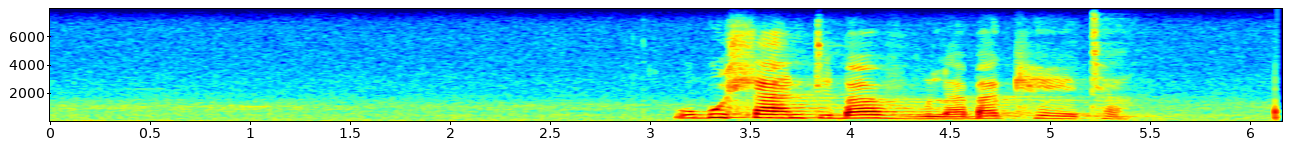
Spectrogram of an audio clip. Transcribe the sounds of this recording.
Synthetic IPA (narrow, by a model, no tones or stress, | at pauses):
uɓuɬantʼiɓavulaɓakʰɛːtʰa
